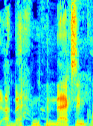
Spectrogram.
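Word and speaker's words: Maxinquaye: I love, what is it, Maxinique? I think that's how you say it. – I thought it was Maxinque. I don't know how you say it. – You know what? – Cool. – You're probably saying it right. Maxinque, that's even better.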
